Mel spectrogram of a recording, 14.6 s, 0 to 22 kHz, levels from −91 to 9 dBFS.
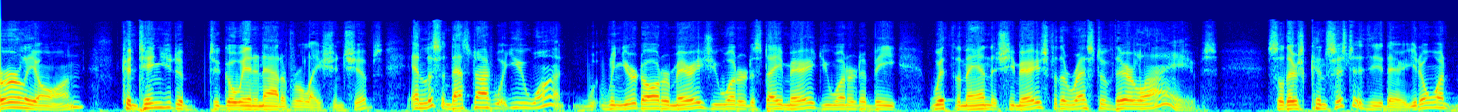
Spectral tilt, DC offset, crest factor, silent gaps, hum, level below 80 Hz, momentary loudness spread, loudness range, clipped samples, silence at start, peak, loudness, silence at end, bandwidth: -7 dB/octave; under 0.1%; 18 dB; none; none; -42 dBFS; 10 LU; 2 LU; under 0.1%; 0 s; -2 dBFS; -20 LUFS; 0 s; 11 kHz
